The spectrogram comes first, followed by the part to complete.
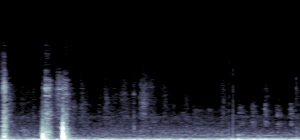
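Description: Chef's knife chopping chillies on a plastic cutting board: three quick knocks of the blade on the board in the first half second, then the chopping stops.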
